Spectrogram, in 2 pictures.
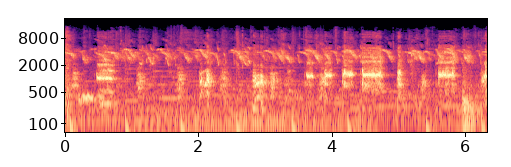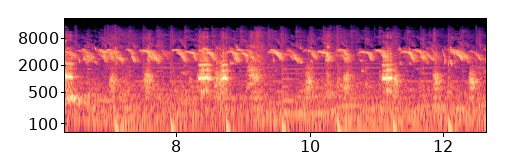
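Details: Hens and chicks on a modern farm: repeated clucks and short calls in loud bursts over a constant wash of high chick peeps. The calls come in irregular clusters, with a faint hum underneath.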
